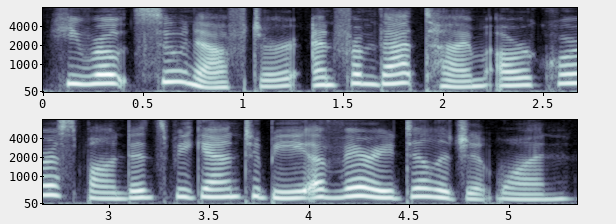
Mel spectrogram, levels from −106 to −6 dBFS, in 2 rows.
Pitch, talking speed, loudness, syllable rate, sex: 250 Hz, 190 wpm, -17 LUFS, 5.4 syllables/s, female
